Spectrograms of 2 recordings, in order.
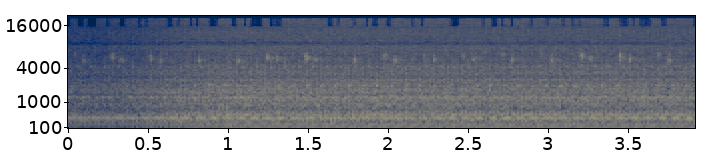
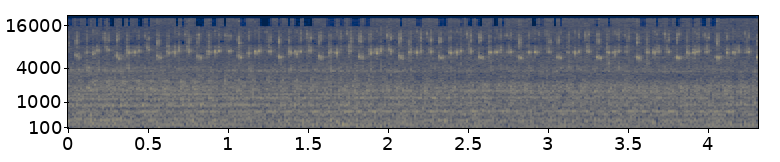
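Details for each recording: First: Mitsubishi Lancer X running on gas (LPG), cold, after the broken crankshaft pulley was replaced: an even, steady idle with no knocking, just a touch of cold roughness. The engine sounds healthy. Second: Mitsubishi Lancer X at idle, oil sprayed around engine: sharp rhythmic knocking about four times a second from the engine front; crankshaft pulley damper rubber broken causing vibration, pulley bolt backed out hand-loose, pulley replaced.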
